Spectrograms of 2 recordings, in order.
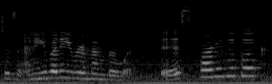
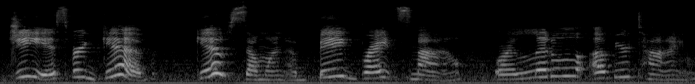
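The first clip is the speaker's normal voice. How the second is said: sing-song picture book read, rising and falling; reading to children; 3 dB louder than usual. Acted. Teacher reading a rhyming book to her class, sing-song. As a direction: read the rhyme out to the class with lilt.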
